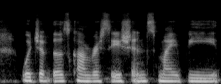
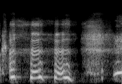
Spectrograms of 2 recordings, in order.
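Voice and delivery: delighted laugh; 12 semitones higher than usual. Real, not acted. Laughing at sweet review.

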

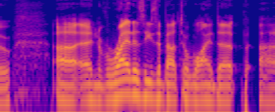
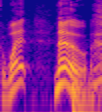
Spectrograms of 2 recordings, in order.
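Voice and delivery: mock exasperated; 7 semitones higher, 7 dB louder than usual. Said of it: "And he's like".

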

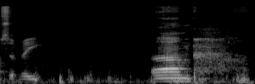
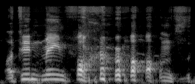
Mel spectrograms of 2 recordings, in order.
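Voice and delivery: reading it out through laughter; slow, drawn-out words breaking into a laugh; cracking up; 4 semitones higher, 4 dB louder, much slower than usual. Real, not acted. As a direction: laugh helplessly as you read. Cracks up reading chat comment.

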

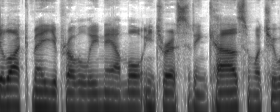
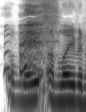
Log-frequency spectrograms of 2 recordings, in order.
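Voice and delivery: higher voice, real tears of laughter; crying with laughter; 11 semitones higher than usual. Real, not acted. Host apologises to listeners mid-fit, crying with laughter. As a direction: apologise while helpless with laughter.

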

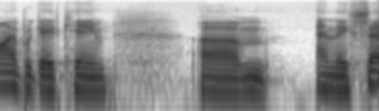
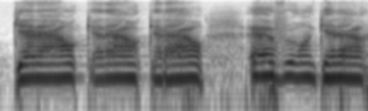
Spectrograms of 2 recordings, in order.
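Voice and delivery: high, urgent mock yell; retold yell; 9 semitones higher than usual. Dad clearing the house from fire, retold urgent yell. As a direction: re-enact yelling an evacuation, pitched high. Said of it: "I just yelled".

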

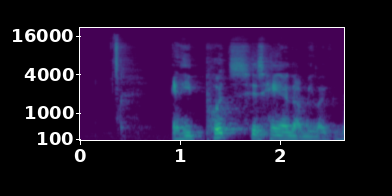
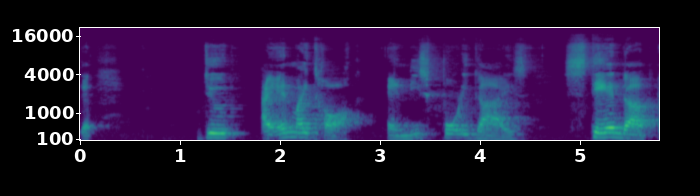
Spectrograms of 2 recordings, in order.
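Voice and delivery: ordinary delivery

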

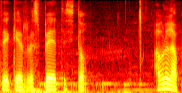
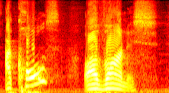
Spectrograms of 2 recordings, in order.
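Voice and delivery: slow, louder doorwoman voice; imitating the doorwoman; 6 dB louder, slower than usual. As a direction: play the British doorwoman asking. Imita a la cadenera. (imitando a la cadenera, lento)

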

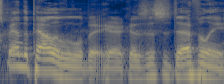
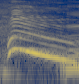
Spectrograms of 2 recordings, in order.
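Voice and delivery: big high whoop of delight, much louder; excited whoop; 10 dB louder than usual. Real, not acted. Cheering a friend at the table with a loud whoop. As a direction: let out a loud happy cheer.

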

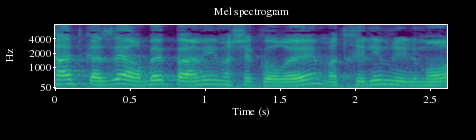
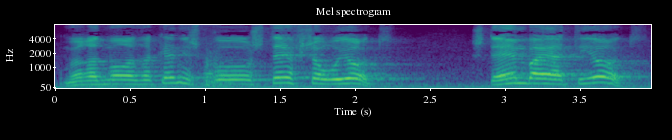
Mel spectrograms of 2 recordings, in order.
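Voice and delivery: ordinary delivery

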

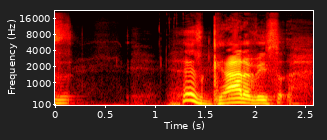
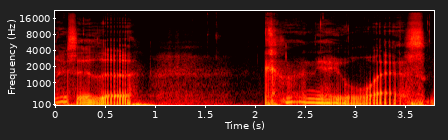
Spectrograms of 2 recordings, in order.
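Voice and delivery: slow dramatic whisper; 16 dB quieter, slower than usual. Acted. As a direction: hush it like a secret reveal. Whispered dramatic name reveal.

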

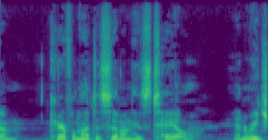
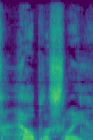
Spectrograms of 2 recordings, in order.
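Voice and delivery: plain reading voice

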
